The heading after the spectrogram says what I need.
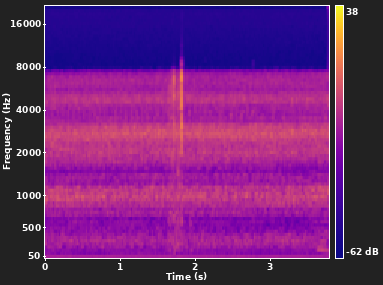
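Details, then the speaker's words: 2010 Toyota Camry 2.5 2AR-FE at idle after replacing the idler pulley, belt tensioner pulley and belts: steady, even idle with a smooth low hum and no squeal, chirp or bearing rumble. The earlier noise that sounded like timing chain came from a pulley and is now gone. "Done, no more noise."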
